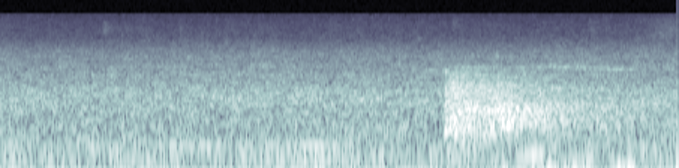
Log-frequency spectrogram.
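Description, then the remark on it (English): A single sharp, gunshot-like crack, like a thrown rock striking something, breaks out of quiet outdoor ambience on a trail about three seconds in, with a brief echoing tail and no talking. “That sounded like a gunshot.”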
